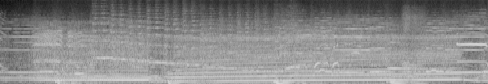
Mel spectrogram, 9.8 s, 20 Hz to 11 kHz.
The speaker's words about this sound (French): La Durango 75 ronronnait bien caracho, comme une douce vibration chaude à travers les tripes.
